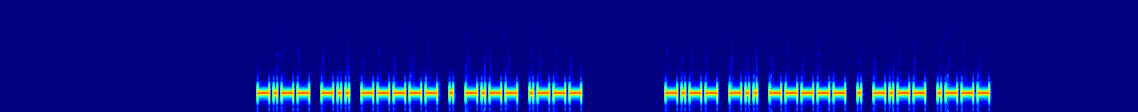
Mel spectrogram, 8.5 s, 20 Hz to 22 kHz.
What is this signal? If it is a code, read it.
Morse code, heard as a keyed tone, about 40 wpm, 700 Hz. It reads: YD0EYJ YD0EYJ
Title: DXCC-100 Call Signs - 6 Characters - Repeated 2x - 40wpm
